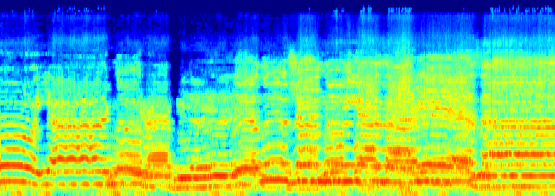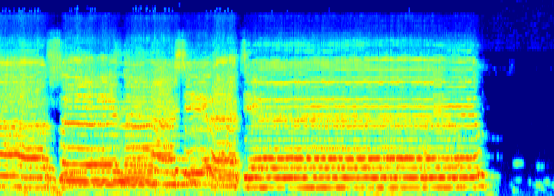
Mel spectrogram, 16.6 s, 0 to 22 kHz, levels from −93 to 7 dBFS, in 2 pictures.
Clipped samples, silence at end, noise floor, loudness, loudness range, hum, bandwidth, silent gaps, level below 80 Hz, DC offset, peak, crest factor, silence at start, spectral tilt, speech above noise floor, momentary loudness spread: under 0.1%; 0.9 s; -50 dBFS; -10 LUFS; 1 LU; none; 11.5 kHz; none; -34 dBFS; under 0.1%; 0 dBFS; 10 dB; 0 s; -4 dB/octave; 40 dB; 2 LU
